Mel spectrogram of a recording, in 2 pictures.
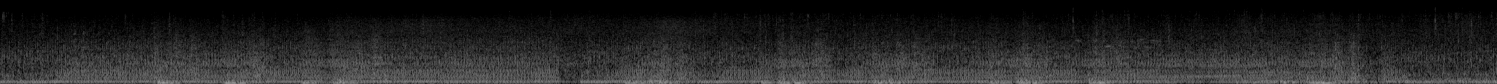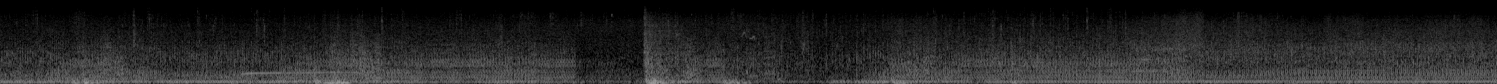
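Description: A motorcycle engine hums steadily as it rides along.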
